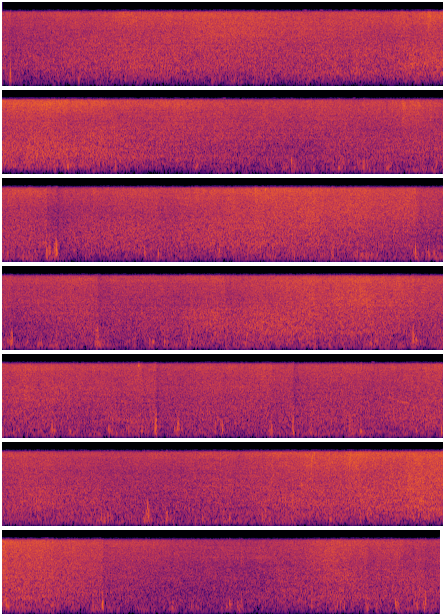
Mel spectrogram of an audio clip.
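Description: Choppy surf washing and breaking against a jetty and shore, swelling louder every several seconds, with wind buffeting the microphone.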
